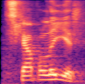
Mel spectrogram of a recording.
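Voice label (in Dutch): "Scapeliejer", dialect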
